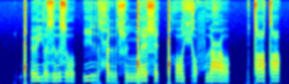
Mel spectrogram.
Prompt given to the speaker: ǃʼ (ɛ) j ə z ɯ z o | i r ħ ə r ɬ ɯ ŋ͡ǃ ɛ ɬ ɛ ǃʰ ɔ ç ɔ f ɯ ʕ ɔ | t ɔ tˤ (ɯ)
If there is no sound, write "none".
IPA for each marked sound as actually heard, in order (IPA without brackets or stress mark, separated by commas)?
ø, ə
